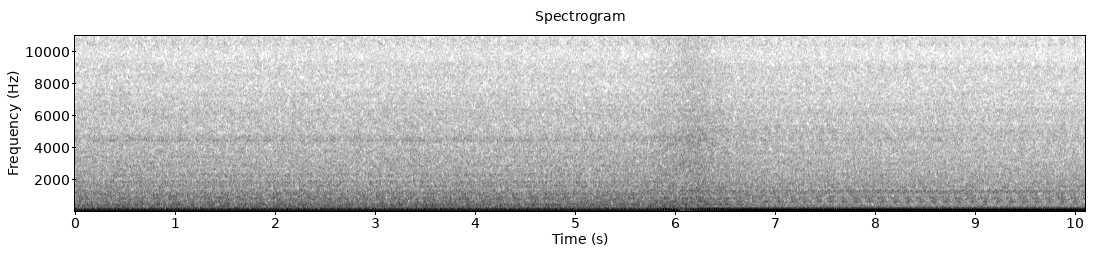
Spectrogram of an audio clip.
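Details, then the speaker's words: Freshly swapped 6.7 Cummins diesel in 2nd-gen Mega Cab, first fire after two cranking tries: deep clatter settling into even low idle after brief stumble; no knocks or misses, running really smooth. "So, as you saw, it fired up. It's running behind me. It's actually running really, really smooth."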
